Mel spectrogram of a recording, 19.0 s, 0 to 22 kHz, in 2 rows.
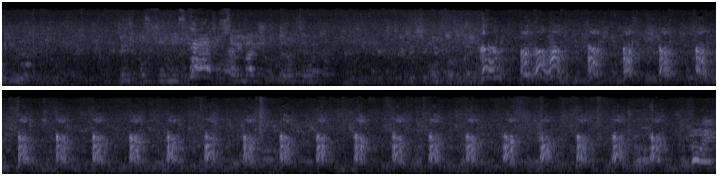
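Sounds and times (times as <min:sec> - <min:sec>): dog barking: 0:06.4 - 0:18.4.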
